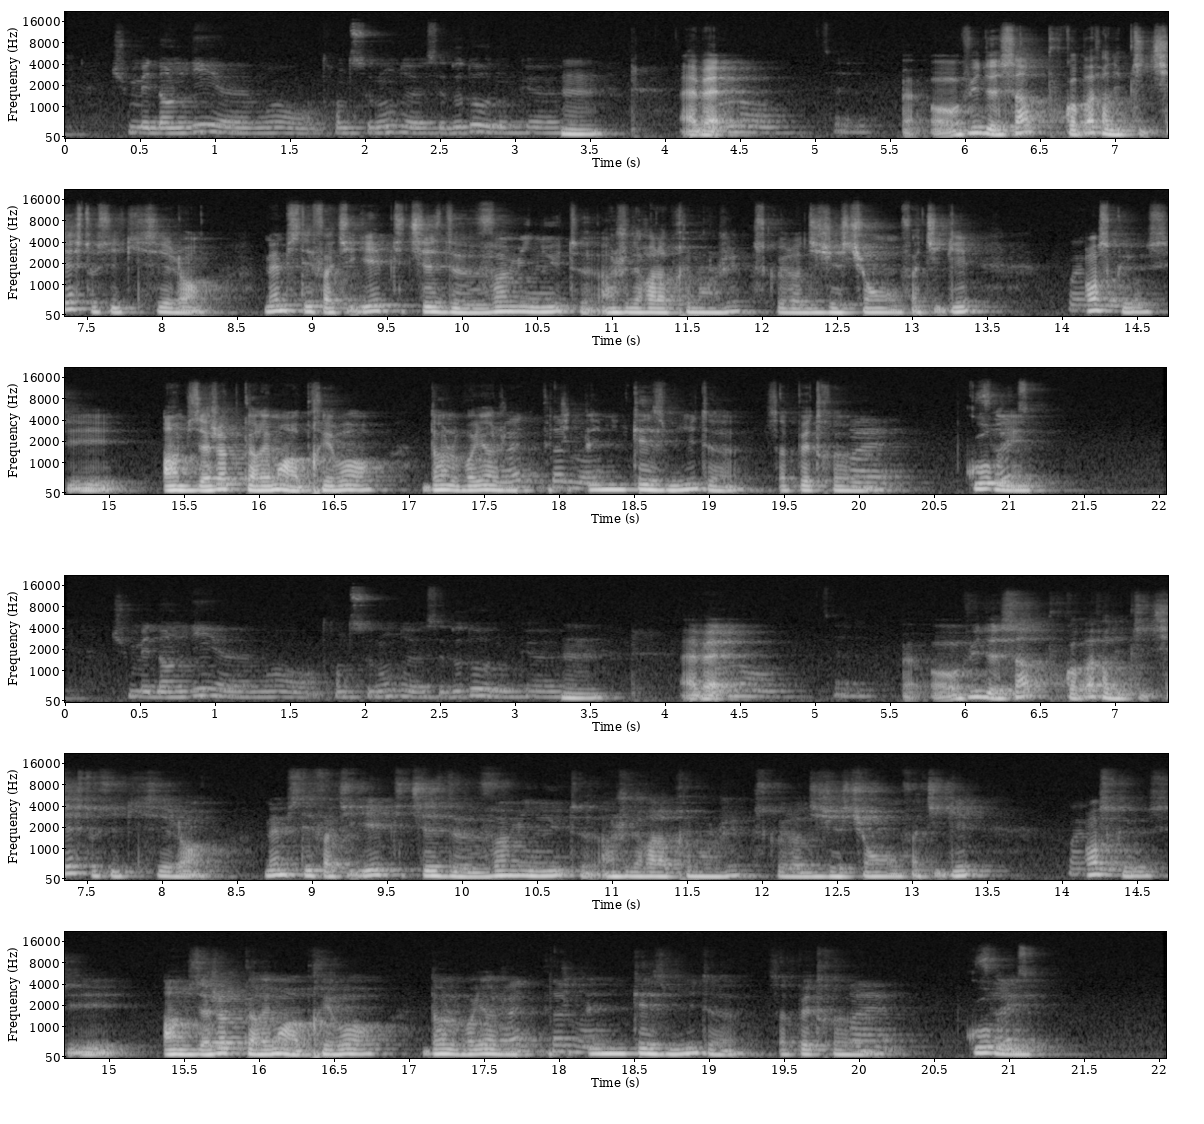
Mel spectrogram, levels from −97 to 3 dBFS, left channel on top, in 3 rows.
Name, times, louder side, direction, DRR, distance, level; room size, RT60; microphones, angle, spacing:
voice 1, 0.3-3.4 4.3-4.8 5.1-5.4 10.4-10.7 14.1-14.6 17.6-18.3 19.9-20.3 20.9-21.2, left 2 dB, 5° left, -3 dB, 1.9 m, -37 dB
voice 2, 5.6-8.3 8.7-13.4 14.2-15.1 15.4-16.8 17.1-17.7 18.2-20.2 20.7-21.2, left 2 dB, 65° left, 9 dB, 0.8 m, -23 dB
19.0 x 9.1 x 4.3 m, 0.74 s
head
